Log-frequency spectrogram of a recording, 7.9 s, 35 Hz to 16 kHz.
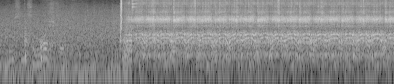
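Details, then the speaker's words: Ford 3600 tractor diesel with rebuilt CAV injection pump: starter cranks steadily after a click but engine never catches, only weak slight firing with little smoke; suspected seized high-pressure section of the pump, later found to be plungers gummed by old diesel. "d of acted like it was trying to fire off very slightly real weak like it never really was puffing a lot of smoke out the stack or anything so i think the pump there must be something in that main pump section that generates the high pressure that's froze up or something"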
